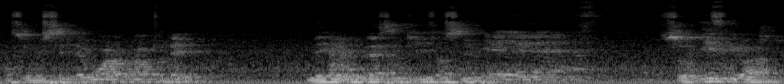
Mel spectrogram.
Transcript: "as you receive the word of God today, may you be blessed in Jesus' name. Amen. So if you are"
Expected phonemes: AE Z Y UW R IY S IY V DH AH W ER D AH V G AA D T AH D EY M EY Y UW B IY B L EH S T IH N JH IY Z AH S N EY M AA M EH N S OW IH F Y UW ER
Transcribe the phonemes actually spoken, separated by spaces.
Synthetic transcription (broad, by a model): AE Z Y UW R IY S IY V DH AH W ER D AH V G AA D T AH D EY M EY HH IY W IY B L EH S IH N JH IY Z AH S N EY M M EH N S OW IH F Y UW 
